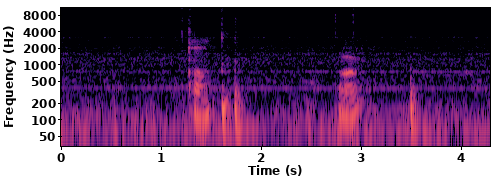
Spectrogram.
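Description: A few sharp clicks of a computer mouse, two in quick succession about one and a half seconds in, then one near three seconds and one a little later.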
